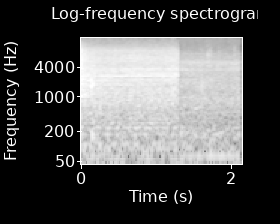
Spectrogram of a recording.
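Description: Steady outdoor background noise, a hiss over a low rumble, with a sharp click at the very start. About a second and a half in, the background changes abruptly: the hiss drops away and a duller low hum remains.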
